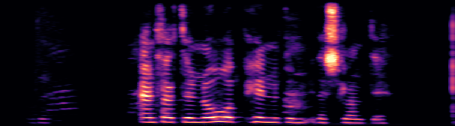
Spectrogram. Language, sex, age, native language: Icelandic, female, 14, Icelandic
